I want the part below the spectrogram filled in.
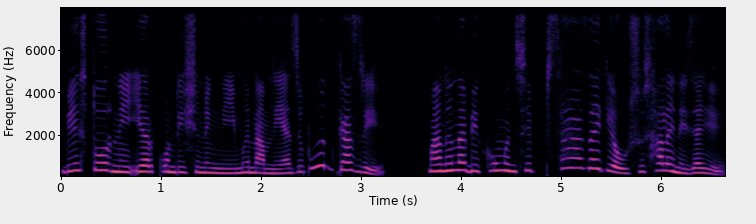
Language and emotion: Bodo, disgusted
